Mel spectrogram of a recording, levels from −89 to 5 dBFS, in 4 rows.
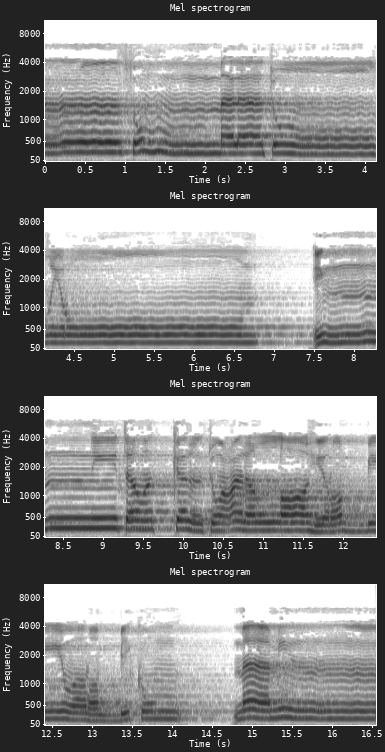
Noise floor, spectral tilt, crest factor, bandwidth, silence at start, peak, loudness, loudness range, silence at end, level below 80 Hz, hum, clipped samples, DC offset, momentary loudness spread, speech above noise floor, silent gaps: -42 dBFS; -7.5 dB/octave; 16 dB; 6.6 kHz; 0 s; -2 dBFS; -18 LUFS; 4 LU; 0 s; -54 dBFS; none; under 0.1%; under 0.1%; 7 LU; 25 dB; none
